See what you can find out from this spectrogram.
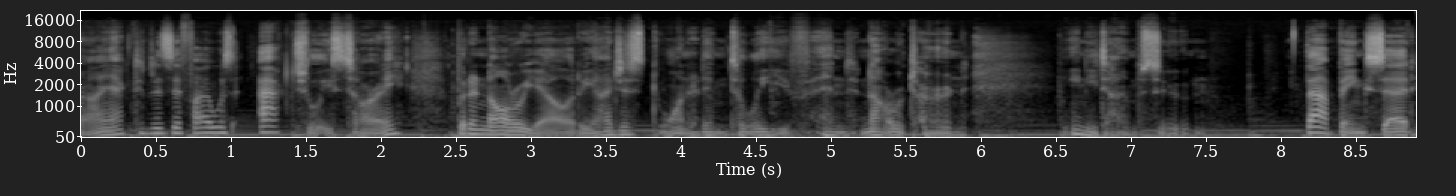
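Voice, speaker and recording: A man's voice: on the low side, mellow. A man narrating first-person fiction from a script in a wry, world-weary way, as an amateur audiobook reader. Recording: music behind the narration. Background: instrumental music.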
